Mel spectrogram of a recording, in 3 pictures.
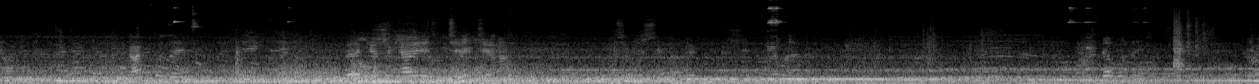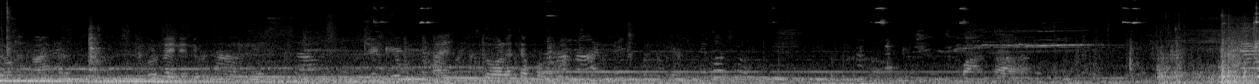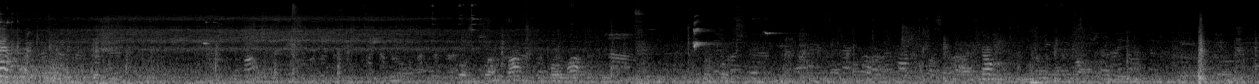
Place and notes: Neuwiedenthal, Hamburg, Deutschland - The S3 Buxtehude and stade train
The train going to Neuwiedenthal on evening. Some turkish people talking loudly and an angry woman with a bike.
